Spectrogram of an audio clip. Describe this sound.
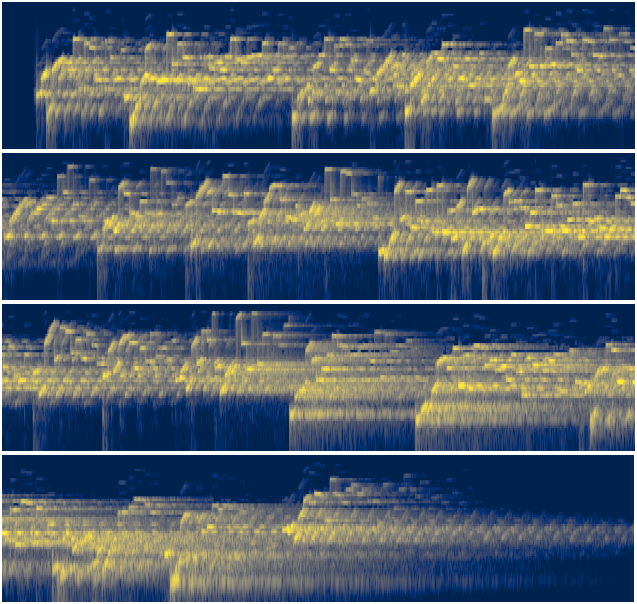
Spacial Sci-Fi effects with stereo reverb. Advanced computer controls trough the space.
